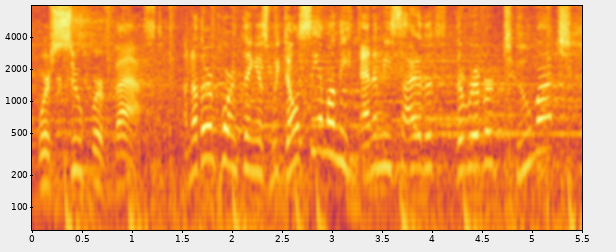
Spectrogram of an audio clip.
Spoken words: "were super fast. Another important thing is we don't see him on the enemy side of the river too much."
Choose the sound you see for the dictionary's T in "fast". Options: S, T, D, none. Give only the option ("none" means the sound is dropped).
T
